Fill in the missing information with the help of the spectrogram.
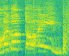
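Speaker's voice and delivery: high, slow drawn-out squeal; excited squeal. Real, not acted. Reading a sweet card from Chloe Morello, slow high squeal. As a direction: melt over it, way up high.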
